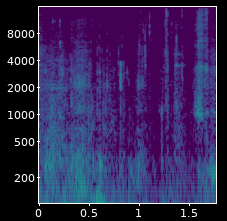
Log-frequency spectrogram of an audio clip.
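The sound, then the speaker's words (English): Someone crunches on a reduced-fat cheese puff: a series of crisp, dry chewing crackles, with one louder snap early on, then softer irregular bites trailing off. No talking. “You try that cheese puff.”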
